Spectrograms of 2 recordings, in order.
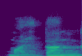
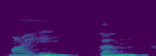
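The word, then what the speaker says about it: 买单: Berasa nggak bacanya nada 3? Kalau yang perhatiin, Maitan, dan tulisannya ada mainnya mai beli.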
